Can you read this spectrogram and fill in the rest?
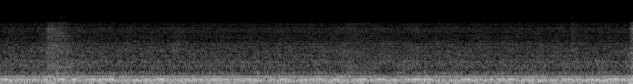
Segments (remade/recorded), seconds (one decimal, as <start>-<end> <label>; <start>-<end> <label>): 0.0-3.3 recorded; 3.3-4.2 remade; 4.2-6.3 recorded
